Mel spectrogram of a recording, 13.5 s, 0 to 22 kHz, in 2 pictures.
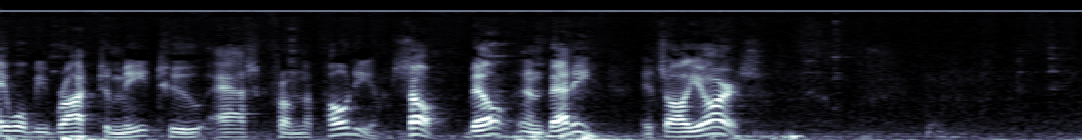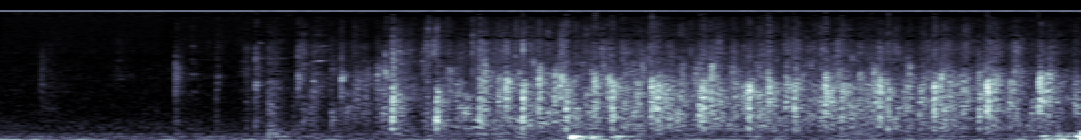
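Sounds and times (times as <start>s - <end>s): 
speech: 0.0s - 4.8s
audience applause: 8.3s - 13.5s.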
